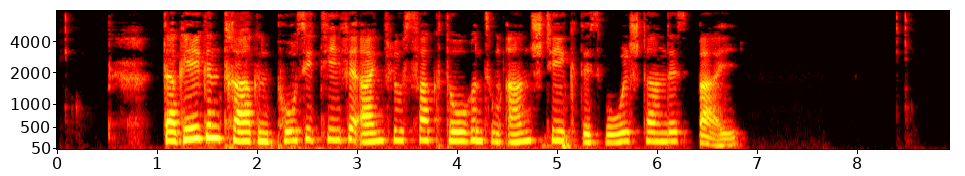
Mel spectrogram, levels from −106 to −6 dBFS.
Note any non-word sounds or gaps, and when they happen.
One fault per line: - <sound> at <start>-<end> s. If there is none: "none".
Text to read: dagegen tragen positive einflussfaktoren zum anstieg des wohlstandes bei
none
